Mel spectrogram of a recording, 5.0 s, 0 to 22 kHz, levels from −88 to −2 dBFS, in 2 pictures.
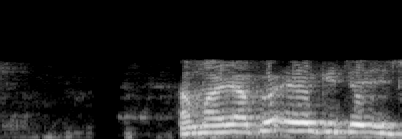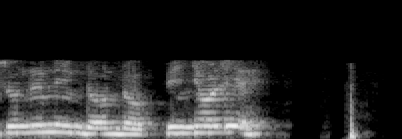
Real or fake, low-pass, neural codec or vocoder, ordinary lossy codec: fake; 3.6 kHz; vocoder, 44.1 kHz, 128 mel bands every 512 samples, BigVGAN v2; MP3, 24 kbps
